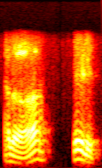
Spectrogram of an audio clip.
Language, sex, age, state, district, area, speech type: Kannada, male, 60+, Karnataka, Dakshina Kannada, rural, conversation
